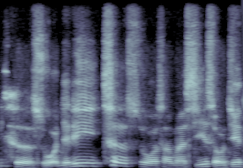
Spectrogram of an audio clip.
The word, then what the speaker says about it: 厕所: Ini bacanya cesuo.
